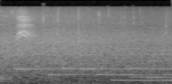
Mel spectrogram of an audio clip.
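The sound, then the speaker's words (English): A steady, breathy rush of cold wind sweeping through leaves, moderately loud and continuous, with faint sustained musical tones humming beneath it. “but I can't hear what she's saying because a cold wind is blowing. It's loud and it rustles up all the”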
